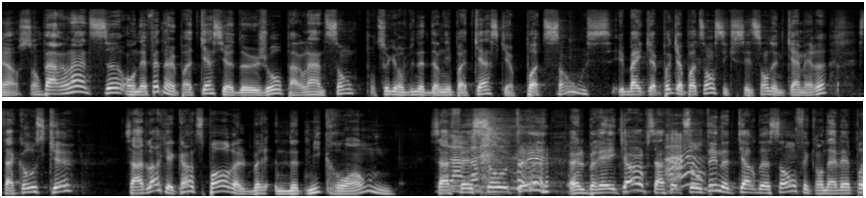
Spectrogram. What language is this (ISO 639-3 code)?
fra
